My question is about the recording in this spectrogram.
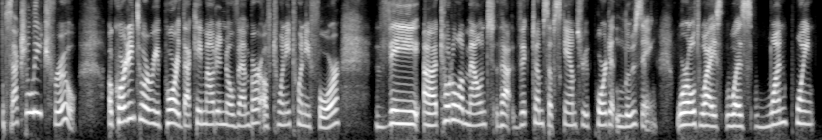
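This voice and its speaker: A woman from the Dominican Republic, a program supervisor, presents an educational webinar through a computer microphone with no room sound. Her voice is on the high side and fairly bright, a little slow, and her manner is friendly and upbeat with frequent fillers.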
